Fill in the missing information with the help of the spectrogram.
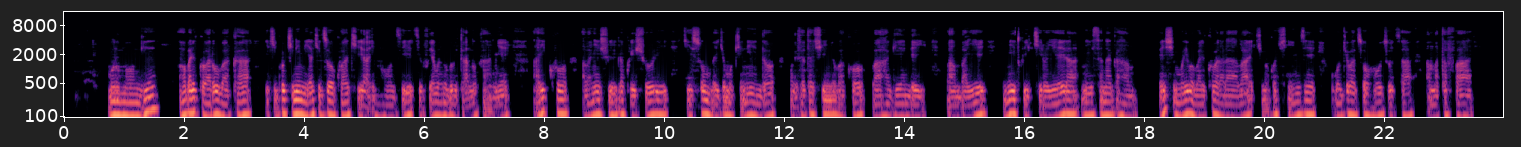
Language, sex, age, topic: Rundi, male, 25-35, education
